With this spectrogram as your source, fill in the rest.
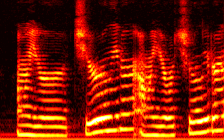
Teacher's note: Your links to cheerleader.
